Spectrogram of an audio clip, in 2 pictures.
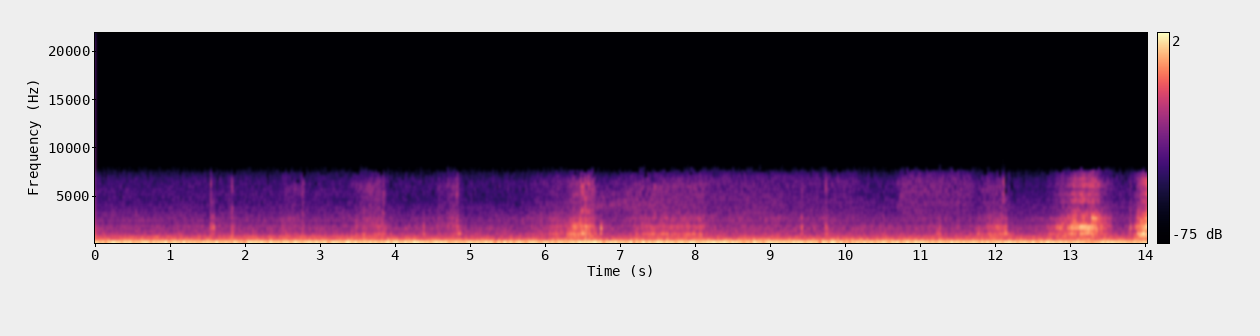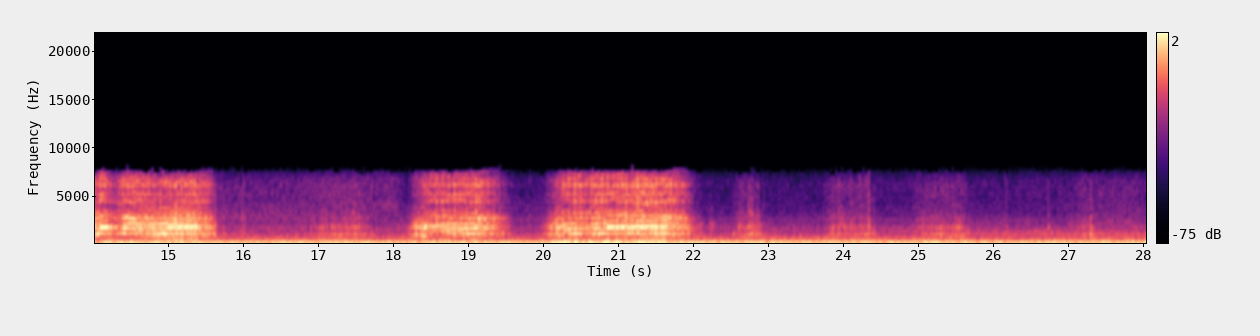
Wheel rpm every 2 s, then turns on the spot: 0, 10, 10, 20, 0, 0, 30, 100, 10, 60, 110, 10, 20, 0.
4-8 22-26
